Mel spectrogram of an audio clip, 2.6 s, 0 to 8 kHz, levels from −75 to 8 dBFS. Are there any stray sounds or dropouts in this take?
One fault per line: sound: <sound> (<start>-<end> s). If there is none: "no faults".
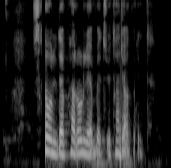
sound: dropout (0.6-0.7 s)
